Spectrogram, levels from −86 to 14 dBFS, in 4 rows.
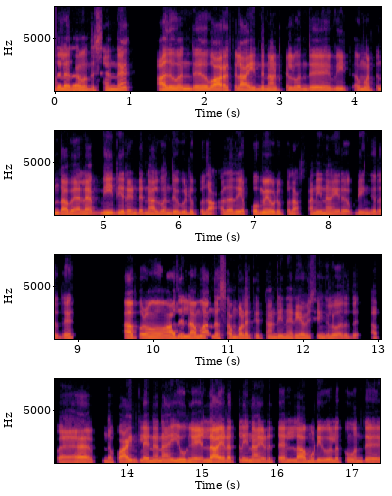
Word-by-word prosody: அதில 135 -1 +4
தான் 135 -1 +3
வந்து 125 0 -3
சேர்ந்தேன். 130 +11 +1 0.5
அது 140 +3 +5
வந்து 145 +2 +1 0.2
வாரத்தில 140 0 +4
5 130 +2 -1
நாட்கள் 130 0 -2
வந்து 120 +4 -1 0.3
வீட் 135 0 -2 0.2
மட்டுந்தான் 140 +1 -1
வேல. 120 +3 0 0.2
மீதி 140 0 +1
2 120 0 -1
நாள் 125 0 0
வந்து 120 +2 -1
விடுப்புதான். 125 -1 -3
அதாவது, 125 +2 -1
எப்பவுமே 155 +4 0
விடுப்புதான். 125 -2 -4
சனி, 125 +1 -2
ஞாயிறு 115 -1 -2
அப்டிங்கிறது. 110 +3 -4 0.8
அப்புறம் 180 -2 +2 0.2
அது 150 +2 +1
இல்லாம 165 +2 +2
அந்த 150 -1 -2
சம்பளத்தை 145 0 -2
தாண்டி 130 +1 -2
நெறைய 125 0 -1
விஷயங்கள் 125 -1 -4
வருது. 110 0 -6 0.2
அப்ப 110 - -11 0.6
இந்த 125 -1 -4
பாயிண்ட்ல 160 0 +2
என்னன்னா, 140 +1 0
இவுங்க 130 -1 +2
எல்லா 145 +4 +6
இடத்திலேயும் 155 +2 -1
நான் 130 -3 +1
எடுத்த 125 +1 -6
எல்லா 130 +2 +1
முடிவுகளுக்கும் 135 0 -2
வந்து 125 +1 -2
130 Hz, 155 wpm, -22 LUFS, 125-145 Hz, 0.8 s, எல்லா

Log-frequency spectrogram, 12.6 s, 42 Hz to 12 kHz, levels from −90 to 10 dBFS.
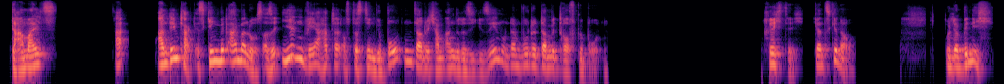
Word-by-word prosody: Damals, 140 +6 +2 0.7
a - - -1 0.4
an 160 +2 +5
dem 240 +3 +7
Tag, - - -1
es - - -5
ging 195 +1 +6
mit 205 +1 +5
einmal 195 0 +3
los. - - -3
Also, - - 0
irgendwer 210 - +2
hatte 140 +2 -4
auf - - -11
das - - -1
Ding 135 -3 0
geboten, 195 - 0
dadurch 130 -4 +2
haben 120 0 -3
andere 125 -3 -3
sie 105 -1 -10
gesehen 185 - -4
und 145 - -10
dann 150 -2 -4
wurde 155 -2 -2
da 140 - +3
mit 130 -1 -3
drauf - - -4
geboten. - - -13 2.0
Richtig, 160 -2 -2
ganz 145 -1 0
genau. 205 - -1 1.1
Und 140 -2 -3
dann 140 -1 +5
bin 160 +5 +3
ich 190 - -5
150 Hz, 170 wpm, -23 LUFS, 130-195 Hz, 2.0 s, dem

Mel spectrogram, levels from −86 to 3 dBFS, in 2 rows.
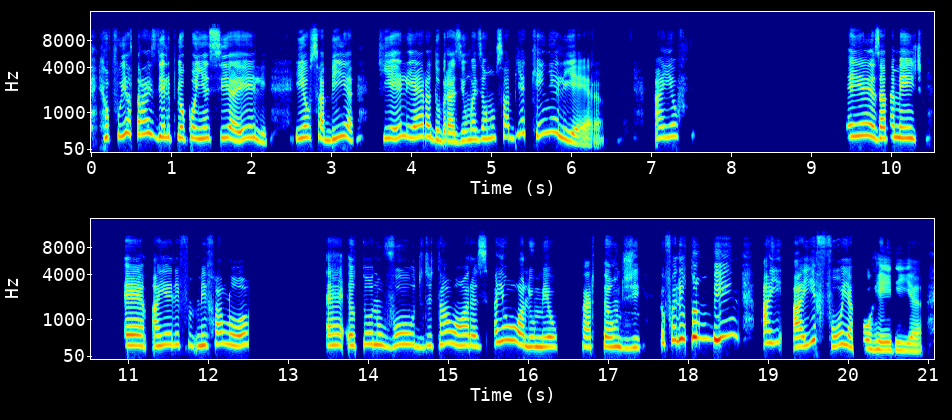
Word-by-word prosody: Eu 285 - +1
fui 310 +3 0
atrás 360 0 -1
dele 290 0 +2
porque 275 - -6
eu 265 - +2
conhecia 265 -1 0
ele 230 -3 -1 0.4
e 255 - -1
eu 280 - +1
sabia 255 +1 0 0.3
que 265 0 -3
ele 285 +4 -1
era 295 +2 +1
do 230 -4 -2
Brasil 205 0 -1
mas 235 +1 -3
eu 250 - -3
não 270 +2 -4
sabia 290 +5 -6
quem 380 +5 -5
ele 250 - 0
era. 215 - -8 0.7
Aí 275 +3 -4
eu 310 - -3
fu - - -23 2.0
É, 310 +2 +3
exatamente. 270 -1 +3 0.6
É 260 -1 +6
aí 245 +2 +1
ele 275 0 -3
fa 270 -1 -13
me 255 +2 0
falou: 275 -1 0 1.0
"É, 260 0 0
eu 255 0 +1
tô 285 +3 -4
no 275 -1 +1
voo 270 +4 -2
de 235 +2 -7
tal 290 +5 -3
horas". 255 -3 0
Aí 315 +2 +1
eu 385 - +2
olho 280 -11 +3
o 230 - +1
meu 225 0 +2 0.3
cartão 230 0 0
de 210 0 -4 0.2
eu - - -3
falei: 380 +1 +5
"Eu 405 - +1
também!". 455 +2 +6 0.3
Aí 315 +1 0 0.2
aí 235 - +4
foi 260 -3 -2
a 230 - +2
correria, 165 -5 -2
265 Hz, 165 wpm, -23 LUFS, 235-295 Hz, 2.0 s, É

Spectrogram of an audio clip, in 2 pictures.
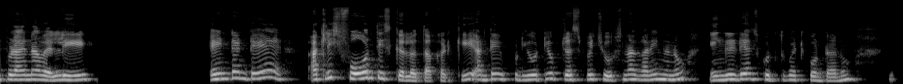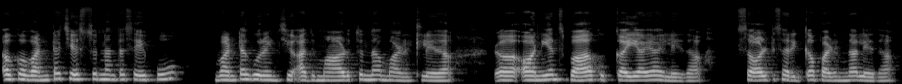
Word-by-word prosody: ఎప్పుడైనా 220 0 +2
వెళ్లి 200 +2 +3 1.4
ఏంటంటే, 260 +1 0 0.6
అట్‌లీస్ట్ 305 +7 -2
ఫోను 275 +3 +6
తీసుకెళ్లొద్దు 200 - -1
అక్కడికి. 170 +7 -7
అంటే, 220 +4 -2
ఇప్పుడు 230 -2 -9
యూట్యూబ్ 245 +3 -2
రెసిపీ 220 +1 -3
చూసినా 205 +3 -2
గాని 210 +2 -1
నేను 225 +2 -1 0.4
ఇంగ్రీడియెంట్స్ 240 +3 0
గుర్తుపెట్టుకుంటాను. 205 -4 -5 0.7
ఒక 230 -1 +2
వంట 205 0 +2 0.2
చేస్తున్నంత 230 -1 +1
సేపు, 215 +2 0 0.6
వంట 205 +2 +2
గురించి 205 -1 +1
అది 195 0 -2
మాడుతుందా, 195 +4 +1
మాడట్లేదా, 175 -1 -1 0.6
ఆహ్, 195 0 +5
ఆనియన్స్ 220 +3 +2
బాగా 190 +2 +7
కుక్ 205 0 -2
అయ్యాయా, 195 +2 +4 0.2
లేదా, 170 0 -5 0.5
సాల్ట్ 195 0 +3
సరిగ్గా 205 +1 -1
పడిందా, 180 +1 0
లేదా, 170 0 -3
210 Hz, 115 wpm, -24 LUFS, 195-230 Hz, 1.4 s, బాగా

